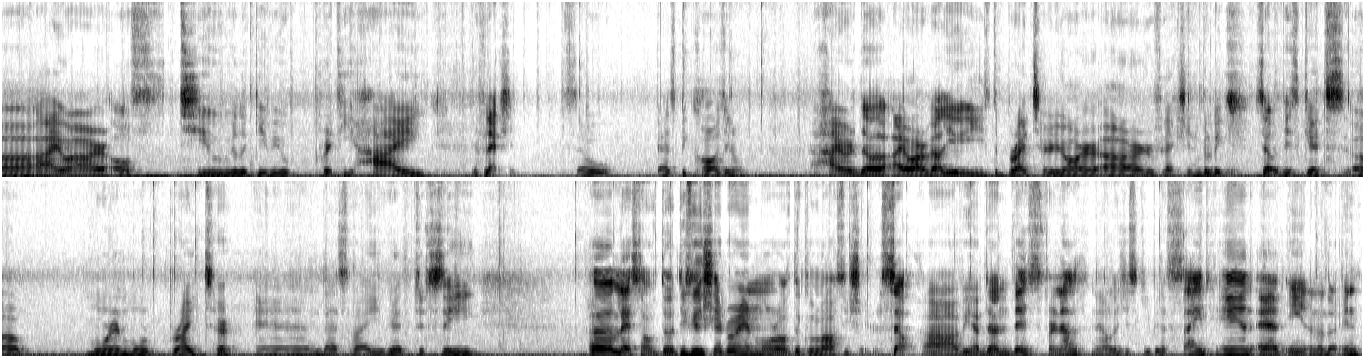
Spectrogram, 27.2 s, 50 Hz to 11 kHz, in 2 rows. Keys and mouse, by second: 5.1 middle click, 5.5 middle click, 6.3 middle click, 6.8-8.7 drag, 9.0 middle click, 15.1 click, 15.5-16.8 middle drag, 21.1 middle click, 22.7 click, 24.1-27.2 drag, 25.8 shift+a.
